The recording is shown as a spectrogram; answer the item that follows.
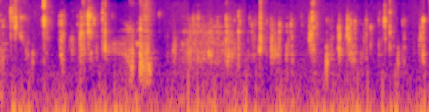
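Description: A person chewing and biting food close to the microphone, a dense run of quick, crisp crunches and wet mouth clicks.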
